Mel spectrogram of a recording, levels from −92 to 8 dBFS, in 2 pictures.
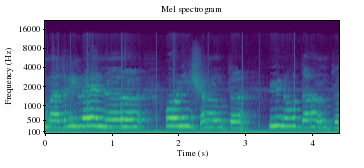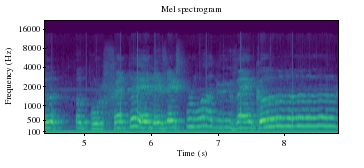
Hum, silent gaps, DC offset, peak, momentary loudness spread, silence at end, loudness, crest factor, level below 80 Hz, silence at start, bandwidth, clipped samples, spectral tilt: none; none; under 0.1%; -8 dBFS; 9 LU; 0 s; -25 LUFS; 14 dB; -30 dBFS; 0 s; 8.8 kHz; under 0.1%; -8 dB/octave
